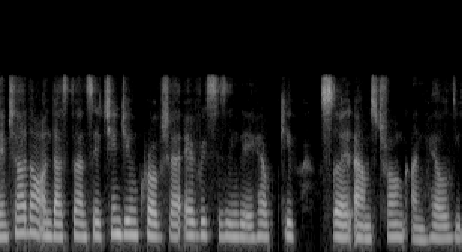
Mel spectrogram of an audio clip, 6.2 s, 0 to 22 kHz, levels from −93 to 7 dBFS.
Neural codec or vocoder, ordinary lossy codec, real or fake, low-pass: codec, 16 kHz in and 24 kHz out, 0.8 kbps, FocalCodec, streaming, 65536 codes; none; fake; 7.2 kHz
